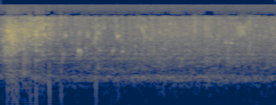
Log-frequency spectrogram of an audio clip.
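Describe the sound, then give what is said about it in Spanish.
Water splashes and sloshes noisily as two people slip and fall into a stream while trying to jump across it, a loud burst at the start settling into steady churning and trickling, with no voices. “ya nos caímos al agua por tu culpa y me mojé todito.”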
